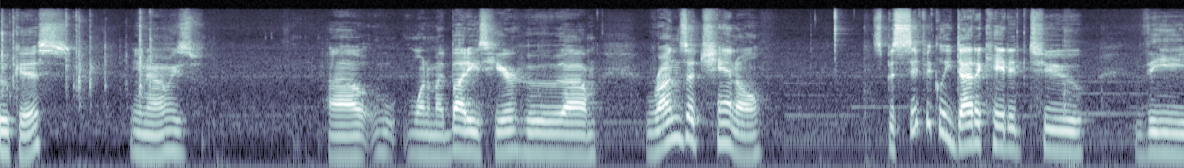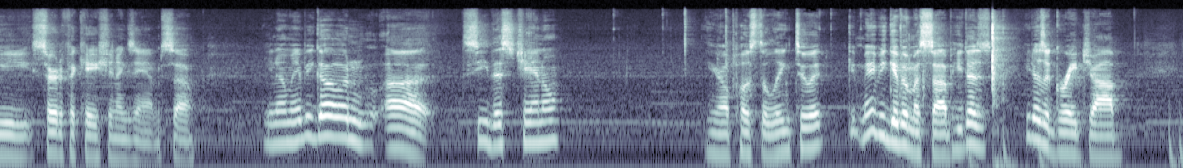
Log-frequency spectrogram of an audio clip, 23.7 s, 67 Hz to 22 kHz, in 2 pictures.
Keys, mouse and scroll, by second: 7.0 click, 9.2 click, 10.1 scroll down 2, 17.0 scroll up 1, 17.9 click, 20.0 click, 20.4 click.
